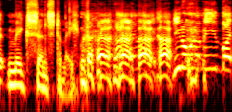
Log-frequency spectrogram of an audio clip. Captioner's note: laughing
